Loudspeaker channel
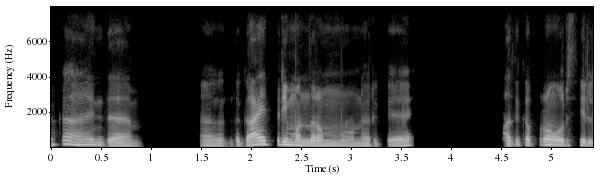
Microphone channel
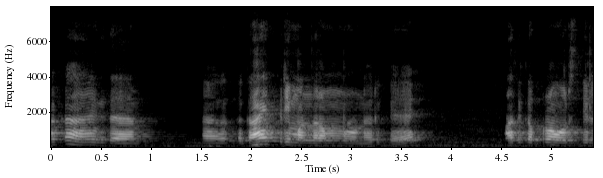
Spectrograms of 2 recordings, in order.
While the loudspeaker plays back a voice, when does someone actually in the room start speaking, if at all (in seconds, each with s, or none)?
none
